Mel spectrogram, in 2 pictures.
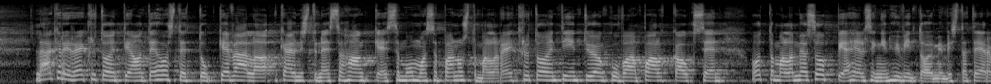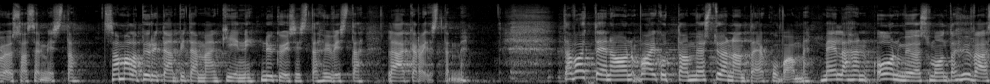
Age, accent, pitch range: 30-49, native, 165-200 Hz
